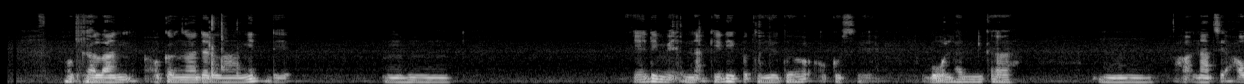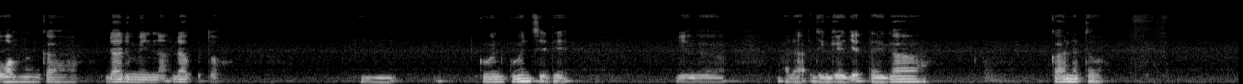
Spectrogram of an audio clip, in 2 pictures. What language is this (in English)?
Mainstream Kenyah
